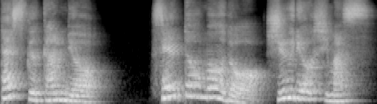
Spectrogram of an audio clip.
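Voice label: victory, Japanese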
